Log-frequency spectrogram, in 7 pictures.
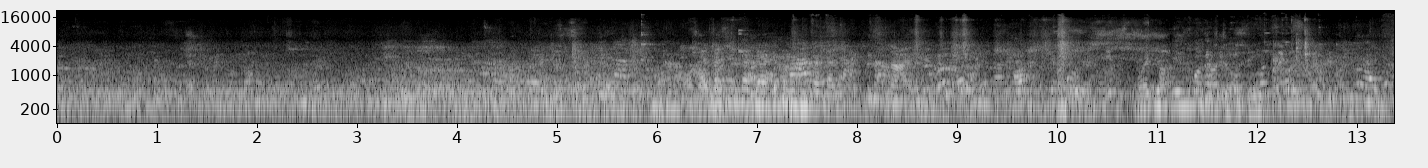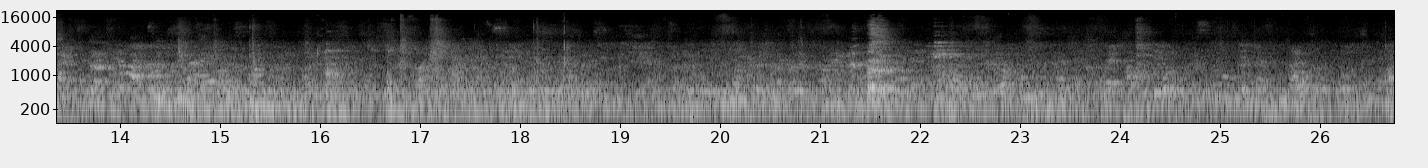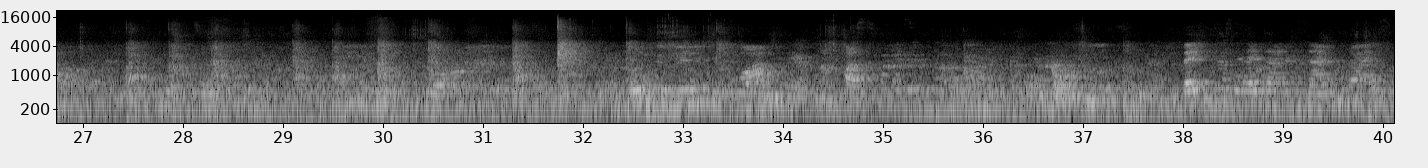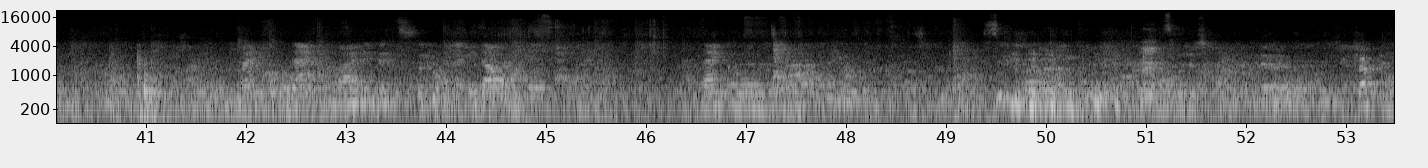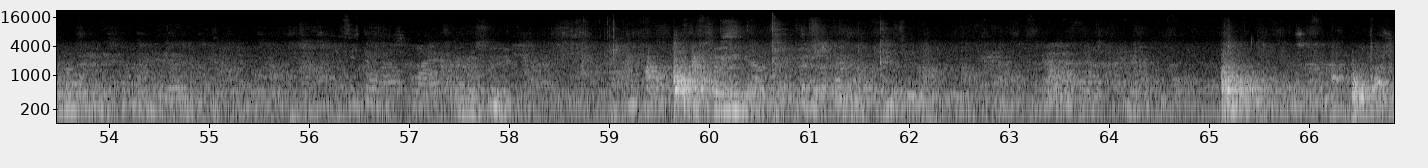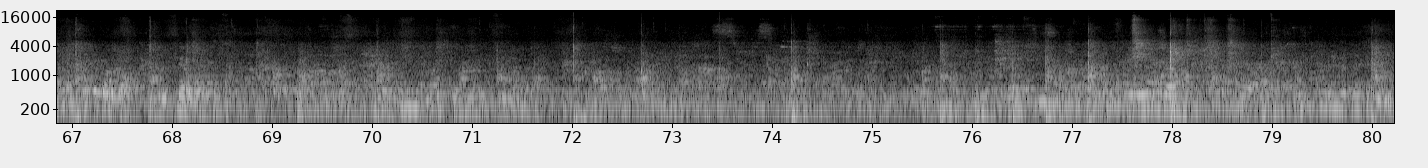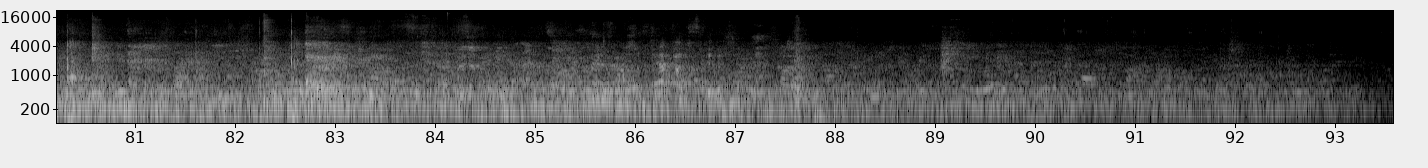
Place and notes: hannover, museum august kestner, museum night
atmosphere at the august kestner museum at the open public museum night 2010 - a walk thru the floors
soundmap d - social ambiences and topographic field recordings
Hanover, Germany, 18 June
